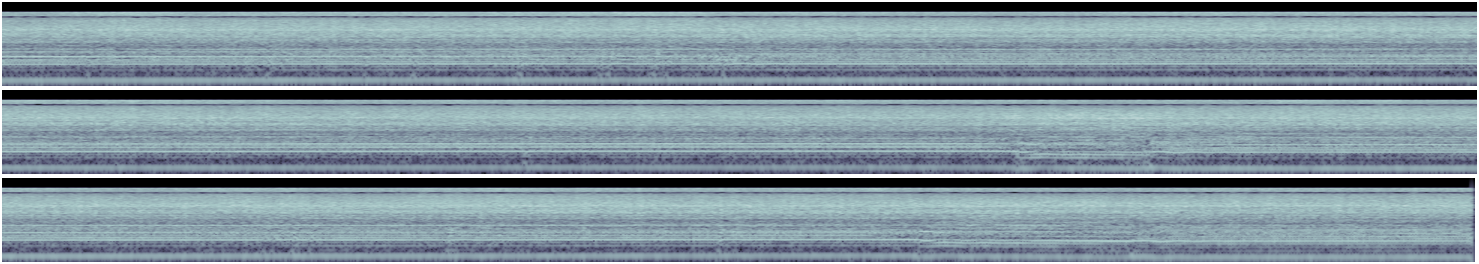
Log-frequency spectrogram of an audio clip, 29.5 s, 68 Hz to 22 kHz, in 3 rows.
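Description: BMW 700 RS racing car's air-cooled flat-twin engine running hard under load, heard from inside the cockpit while climbing a mountain road. Its note holds steady, then dips and picks up again twice, about halfway through and near the end.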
